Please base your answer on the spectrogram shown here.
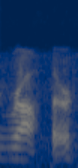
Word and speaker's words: Rother: the program uh rther and I hope I'm pronouncing your last name properly it's actually Rother but that's okay okay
